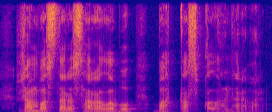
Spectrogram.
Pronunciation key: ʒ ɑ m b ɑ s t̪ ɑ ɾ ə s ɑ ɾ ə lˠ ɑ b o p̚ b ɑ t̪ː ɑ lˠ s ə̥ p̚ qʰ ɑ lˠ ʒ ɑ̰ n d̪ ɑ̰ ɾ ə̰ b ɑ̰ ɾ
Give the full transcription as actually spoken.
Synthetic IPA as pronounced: ʒ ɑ m b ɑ s t̪ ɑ ɾ ə s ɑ ɾ ɑ lˠ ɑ b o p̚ b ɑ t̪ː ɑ s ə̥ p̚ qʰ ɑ lˠ ʁ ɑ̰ n d̪ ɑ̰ ɾ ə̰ b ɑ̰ ɾ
